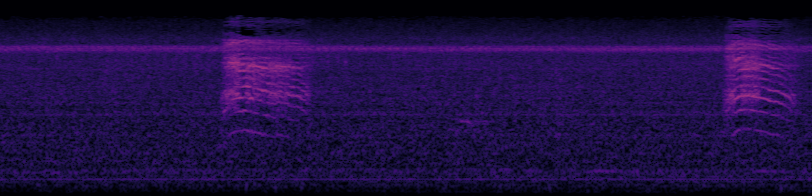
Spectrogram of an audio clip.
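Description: Gray catbird giving two cat-like mew calls, each about half a second long and falling in pitch, one about two seconds in and another near the end. A steady faint high insect trill runs underneath.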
